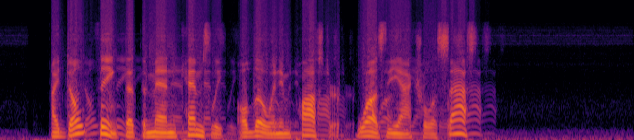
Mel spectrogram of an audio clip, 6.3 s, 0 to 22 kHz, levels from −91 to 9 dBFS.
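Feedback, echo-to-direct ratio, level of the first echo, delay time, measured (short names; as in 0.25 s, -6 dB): 17%, -18.5 dB, -18.5 dB, 0.153 s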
